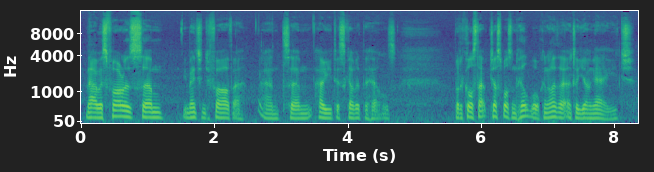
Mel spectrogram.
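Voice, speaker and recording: A man's voice: mid-range voice, moderate pace, vocal fry, a little mellow, slight background noise. A man interviewing a guest in a polite, hesitant way, with many fillers. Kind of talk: conversational interview.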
